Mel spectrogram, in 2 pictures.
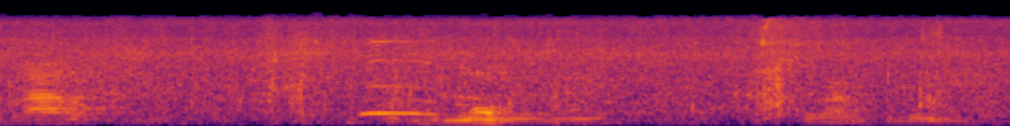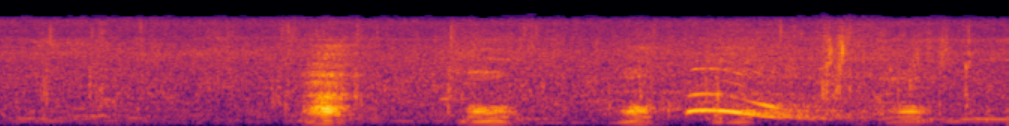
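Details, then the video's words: Baby monkey Leo, hungry and crying as it begs its mother for milk: scattered short tonal cries, with a louder arching, rising-then-falling wail near the end, over a steady noisy background with some broadband clicks. "Rainbow Very Angry Need Milk Much I Smart Cute Lovely Baby Monkey"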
